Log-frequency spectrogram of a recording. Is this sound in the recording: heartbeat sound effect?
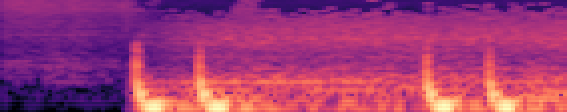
yes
